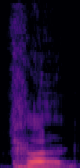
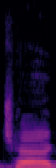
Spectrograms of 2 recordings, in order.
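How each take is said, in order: First: The first sound follows Hebrew pronunciation. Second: The first sound follows English spelling. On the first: The speaker calls it right. "if you consider how the Hebrews ... use the C and H together, it's pronounced chag" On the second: The speaker calls it wrong. "it's spelled using the English alphabet, C H A G, appears to be chag"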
